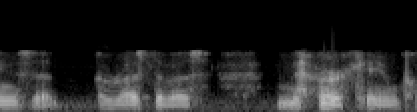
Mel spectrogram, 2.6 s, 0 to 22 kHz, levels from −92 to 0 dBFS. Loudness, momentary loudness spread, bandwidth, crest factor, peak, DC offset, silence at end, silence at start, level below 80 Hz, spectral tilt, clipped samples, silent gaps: -38 LUFS; 14 LU; 4.7 kHz; 18 dB; -20 dBFS; under 0.1%; 0 s; 0 s; -72 dBFS; -9 dB/octave; under 0.1%; none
